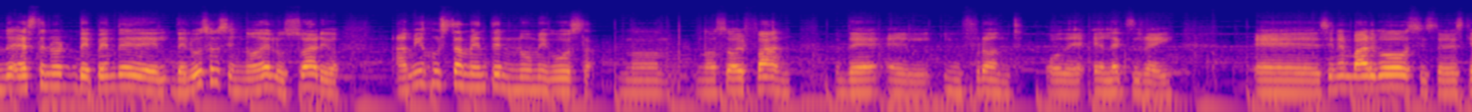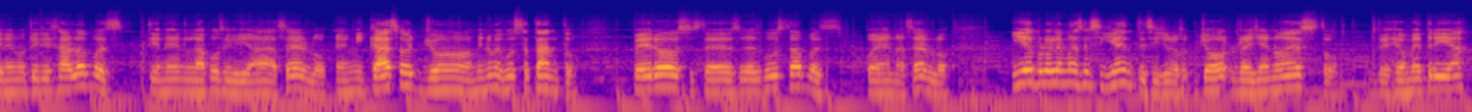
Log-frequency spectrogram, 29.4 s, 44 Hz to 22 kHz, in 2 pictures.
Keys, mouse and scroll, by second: 22.7-27.2 middle drag, 27.2 click, 28.1 shift+click.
